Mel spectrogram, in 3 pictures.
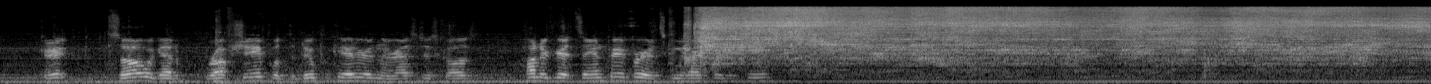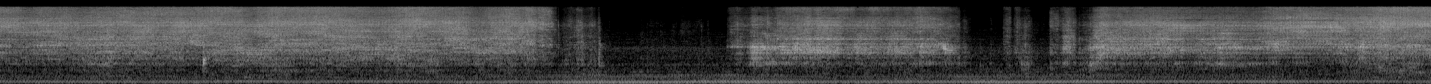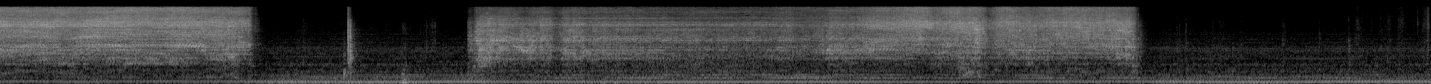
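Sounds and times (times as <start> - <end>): sandpaper hissing on wood: 6.9 - 20.1, 21.6 - 23.9, 25.0 - 31.2, 33.3 - 35.5, 36.8 - 40.0.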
